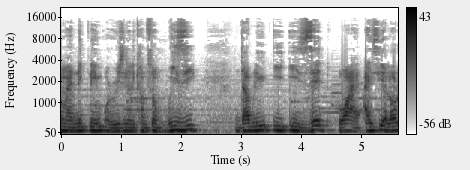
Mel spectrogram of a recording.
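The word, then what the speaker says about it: Weezy: That's where my nickname originally comes from, Wheezy. W-E-E-Z-Y. I see a lot of people pronounce it wrong, or some people when they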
